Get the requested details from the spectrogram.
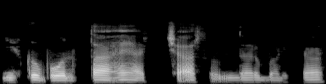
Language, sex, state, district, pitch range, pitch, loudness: Hindi, male, Bihar, Araria, 100-110 Hz, 105 Hz, -18 LUFS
